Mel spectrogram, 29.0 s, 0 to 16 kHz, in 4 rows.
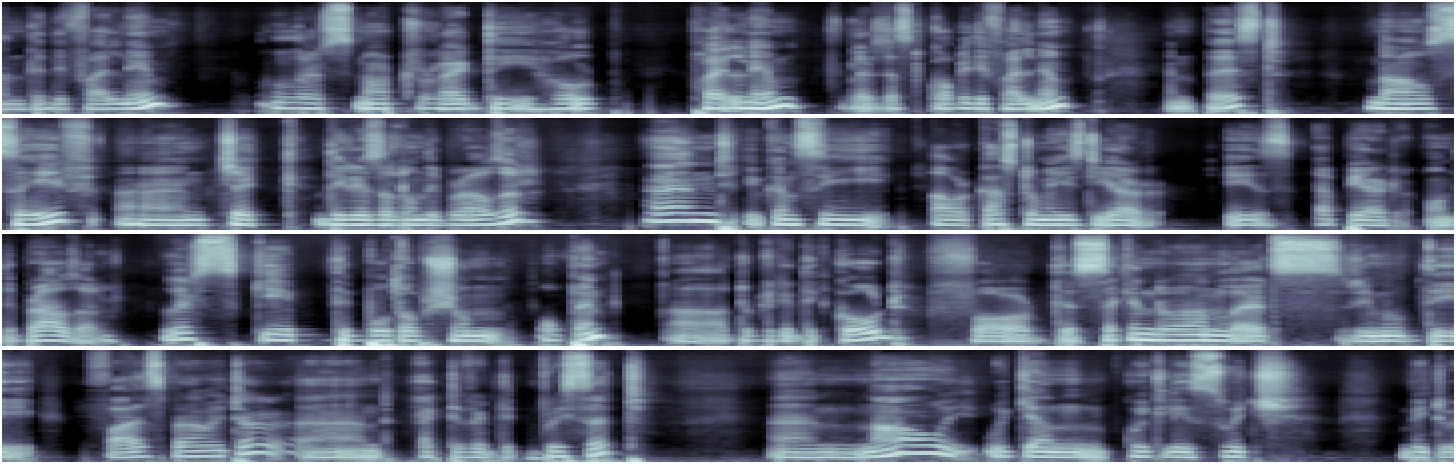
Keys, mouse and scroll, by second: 0.4 right click, 3.0 click, 3.0 F2, 3.9 click, 4.4 ctrl+c, 4.9 click, 6.4 ctrl+v, 8.3 click, 13.8 click, 16.9 alt+Down, 19.6 click, 21.0-24.3 typing, 24.5 Escape, 25.2 click, 25.5 ctrl+s, 26.0 click.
